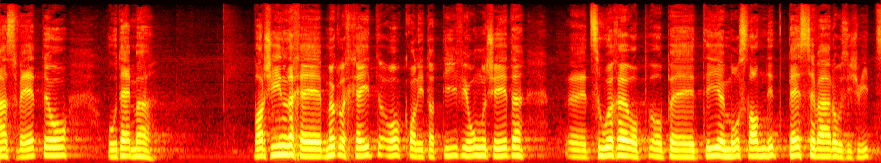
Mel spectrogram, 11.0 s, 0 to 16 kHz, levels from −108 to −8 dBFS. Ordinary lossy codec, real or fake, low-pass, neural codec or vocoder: MP3, 96 kbps; real; 14.4 kHz; none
